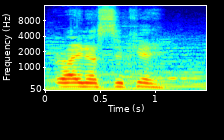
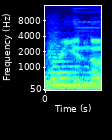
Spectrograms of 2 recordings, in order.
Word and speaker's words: Ryunosuke: It's pronounced Ryunosuke.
